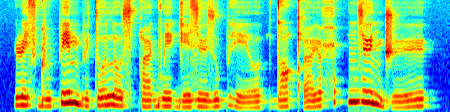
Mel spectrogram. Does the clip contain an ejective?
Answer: yes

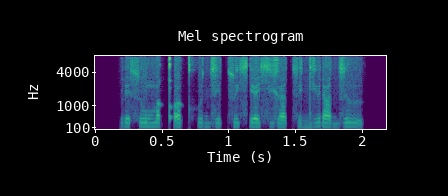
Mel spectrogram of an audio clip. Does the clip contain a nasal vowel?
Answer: no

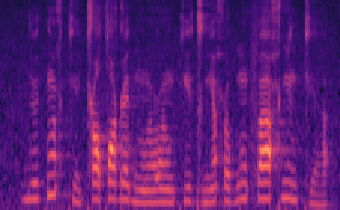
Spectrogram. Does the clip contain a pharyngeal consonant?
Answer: yes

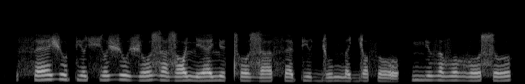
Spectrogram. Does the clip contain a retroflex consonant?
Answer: no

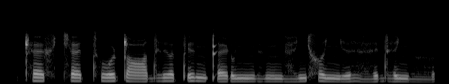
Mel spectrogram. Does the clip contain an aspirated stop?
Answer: yes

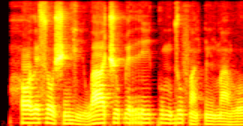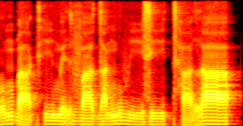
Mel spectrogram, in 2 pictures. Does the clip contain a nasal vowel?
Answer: yes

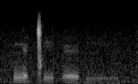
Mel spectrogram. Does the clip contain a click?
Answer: yes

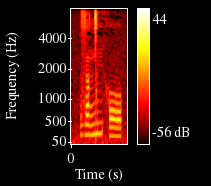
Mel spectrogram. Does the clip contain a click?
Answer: yes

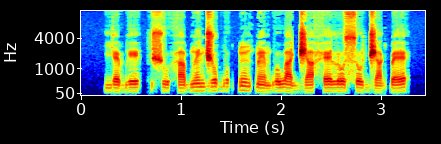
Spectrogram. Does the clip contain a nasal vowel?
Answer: yes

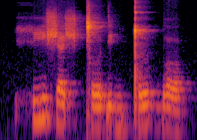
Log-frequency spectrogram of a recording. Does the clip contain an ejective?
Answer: no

